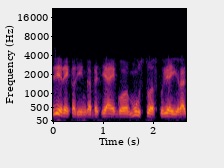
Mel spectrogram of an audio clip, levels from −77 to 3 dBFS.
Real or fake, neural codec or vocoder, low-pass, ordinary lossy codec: real; none; 5.4 kHz; AAC, 32 kbps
